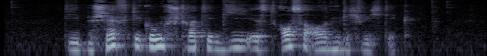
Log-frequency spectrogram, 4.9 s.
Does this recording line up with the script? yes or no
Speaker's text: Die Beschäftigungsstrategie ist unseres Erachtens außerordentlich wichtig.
no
